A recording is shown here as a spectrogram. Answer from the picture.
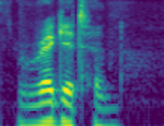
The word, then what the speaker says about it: Reggaeton: Reggaeton. – Also Reggaeton? – Also schreibt man wie Reggae, nur dann kommt noch ein Ton hinten dran.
